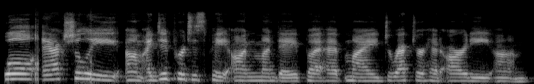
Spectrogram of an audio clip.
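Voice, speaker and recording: On a video call, a woman who works as a school social worker talks casually and loosely, often starting her sentences over. Her lowish voice is sharp in tone, steady, and moderately paced.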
